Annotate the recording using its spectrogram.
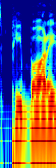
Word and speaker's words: Peabody: Is Peabody different than? – Peabody. – Oh, sorry. – Which, no. You did not. Peabody. You said it right, and then I said it the way we say it.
